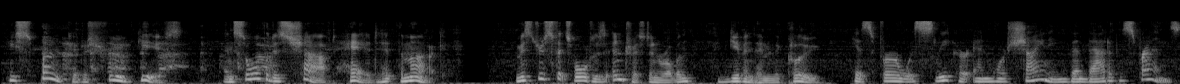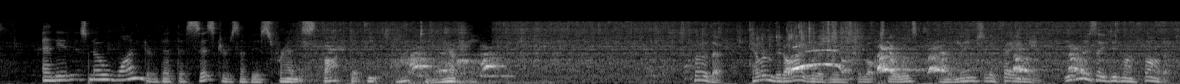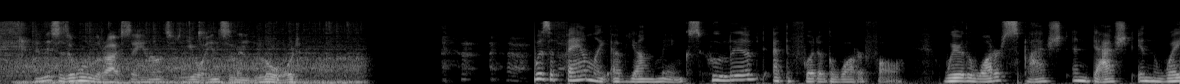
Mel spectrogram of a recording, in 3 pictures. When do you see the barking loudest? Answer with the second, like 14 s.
20 s.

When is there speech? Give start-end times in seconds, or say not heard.
0.0-16.6, 18.7-26.7, 28.9-35.3.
